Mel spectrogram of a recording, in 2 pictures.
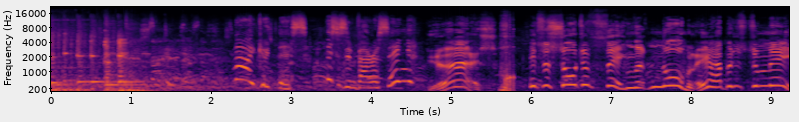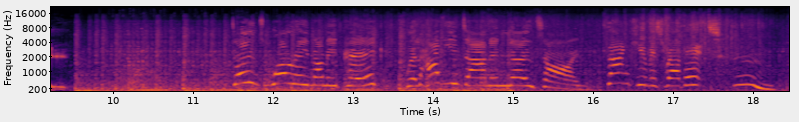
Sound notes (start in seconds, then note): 1.0 all murmuring; 5.5 snorts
